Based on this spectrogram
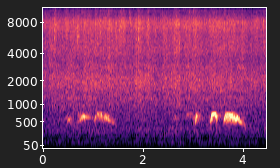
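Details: {'caption': 'Spotted dove singing in the rain near Lopburi, Thailand: two soft, husky cooing phrases, the second louder and ending in a longer drawn-out coo, over steady hiss of rainfall.'}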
